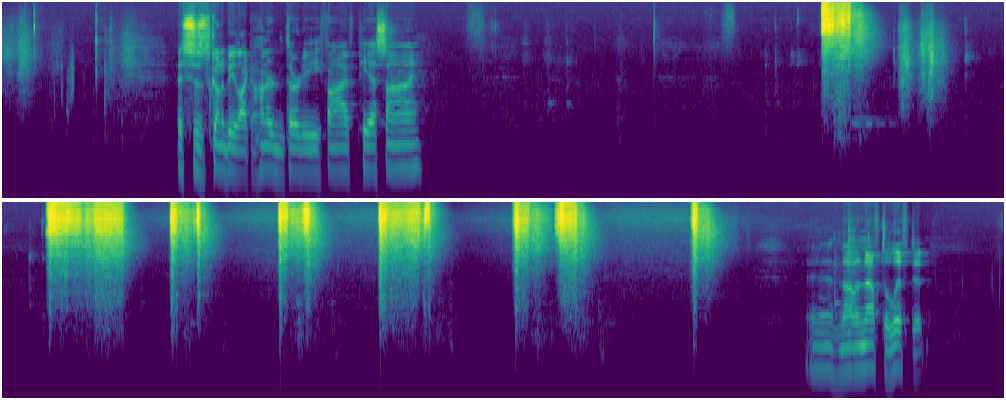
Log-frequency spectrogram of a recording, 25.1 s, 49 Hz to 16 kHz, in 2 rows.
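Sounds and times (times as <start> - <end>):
compressed air hissing bursts: 10.2 - 11.1, 13.1 - 21.8.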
